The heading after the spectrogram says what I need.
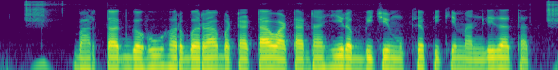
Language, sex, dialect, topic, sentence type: Marathi, male, Varhadi, agriculture, statement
